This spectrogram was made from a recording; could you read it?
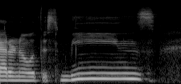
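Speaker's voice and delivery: tearful, upset voice, crying. Recounting telling their mom about a confusing experience, retelling crying. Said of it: "I was like crying".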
